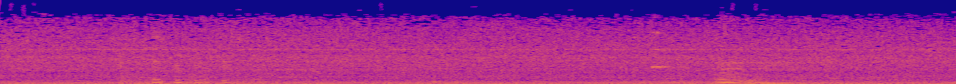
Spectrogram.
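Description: A young man speaks on a stage in a large hall, with short bursts of speech.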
